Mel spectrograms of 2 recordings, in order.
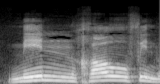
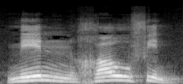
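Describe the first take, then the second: The two takes are said the same way.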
